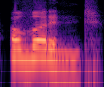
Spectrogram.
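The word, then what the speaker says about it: aberrant: এটা আনজুয়াল না অস্বাভাবিক আনইউজুয়াল বা এভারেন্ড এটার উচ্চারণ এভারেন্ড আপনি নরমাল উচ্চারণ এভারেন্ট করতে পারেন তহলে কি বলতেছে অর্থ ডিপার্টিং ফ্রম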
